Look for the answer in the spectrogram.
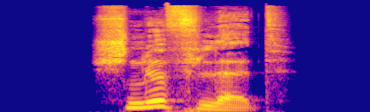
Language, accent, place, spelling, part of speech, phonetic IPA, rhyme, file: German, Germany, Berlin, schnüfflet, verb, [ˈʃnʏflət], -ʏflət, De-schnüfflet.ogg
- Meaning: second-person plural subjunctive I of schnüffeln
